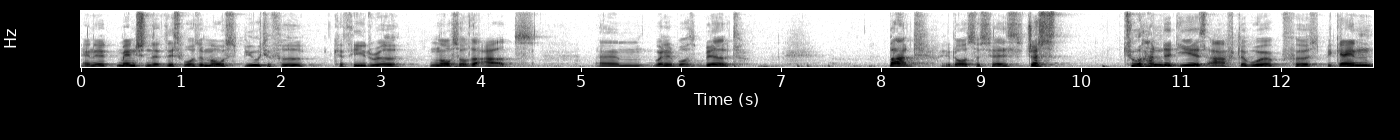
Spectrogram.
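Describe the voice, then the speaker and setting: A man with a slight German accent speaks fairly slowly at a medium pitch, leaving long, frequent pauses. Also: ordinary pitch variation. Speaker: professor, muscular dystrophy doctor. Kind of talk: conference talk. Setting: conference room with audience.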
